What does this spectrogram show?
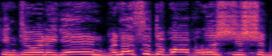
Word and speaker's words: Demopoulos: Vanessa Demopoli against Jacqueline Amorim. I am the worst pronouncer of last names in the world.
